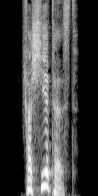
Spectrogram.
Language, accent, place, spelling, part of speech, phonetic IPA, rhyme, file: German, Germany, Berlin, faschiertest, verb, [faˈʃiːɐ̯təst], -iːɐ̯təst, De-faschiertest.ogg
- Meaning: inflection of faschieren: 1. second-person singular preterite 2. second-person singular subjunctive II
